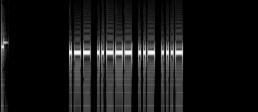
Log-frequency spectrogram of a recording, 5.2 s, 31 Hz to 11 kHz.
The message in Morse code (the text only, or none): W2UV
